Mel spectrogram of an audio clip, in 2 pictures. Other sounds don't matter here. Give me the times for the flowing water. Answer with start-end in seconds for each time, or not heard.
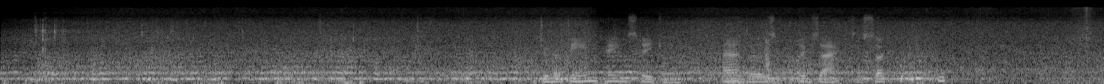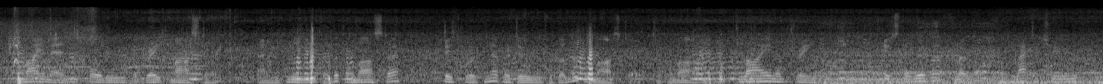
0.0-22.0.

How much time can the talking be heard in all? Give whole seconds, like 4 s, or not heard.
14 s.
